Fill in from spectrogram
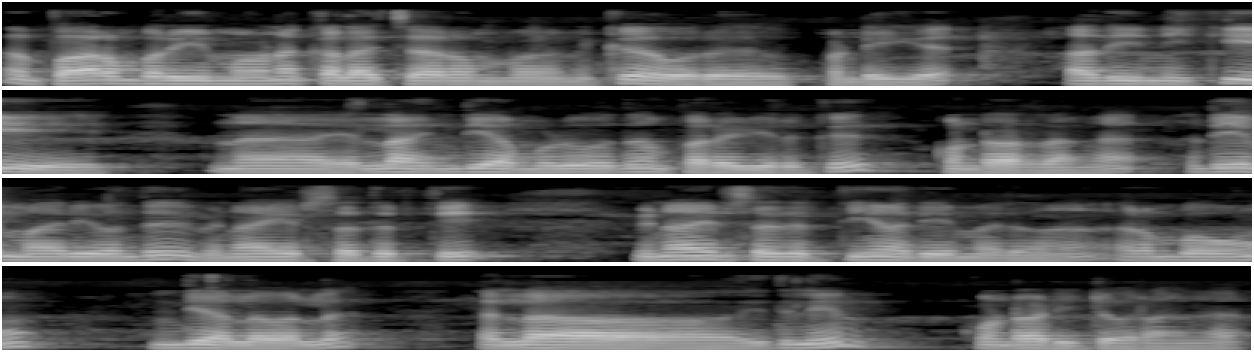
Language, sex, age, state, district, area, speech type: Tamil, male, 60+, Tamil Nadu, Krishnagiri, rural, spontaneous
